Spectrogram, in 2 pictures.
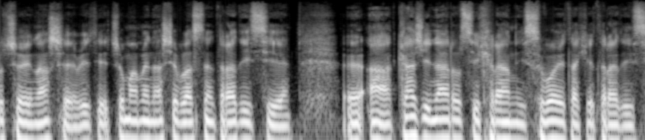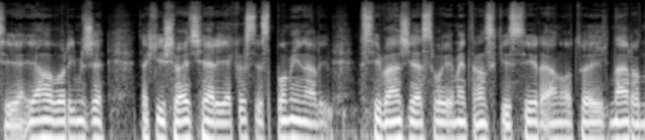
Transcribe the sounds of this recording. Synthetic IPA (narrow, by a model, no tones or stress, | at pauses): ɔt͡ʃɔjɛnaʃɛʋɪɛcɛt͡ʃɔmaːmɛnaʃɛʋlast̪nɛːt̪ɾʔad̪iːt͡siɛ | ʔakaʒd̪iːnaːɾɔt̪sixɾaːɲisʋɔjɛt̪akɛːt̪ɾad̪iːt͡siɛ̰jaɦɔʋɔɾiːmʒɛt̪akiːʃʋajt͡ʃɪaɾiakɔscɛspɔmiːnalisiʋaːʒɪasʋɔjɛmɛt̪anskiːsiɾa̰nɔt̪ɔjɛiɣnaːɾɔd̪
